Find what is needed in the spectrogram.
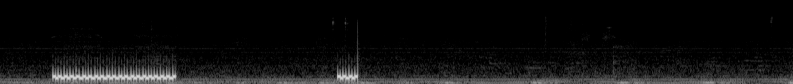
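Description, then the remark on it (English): A steady electronic ringback tone of an outgoing video call buzzes once for just over a second, then returns as a brief clipped blip about two seconds later, fairly loud against an otherwise quiet, faintly humming background. “We're ringing.”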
